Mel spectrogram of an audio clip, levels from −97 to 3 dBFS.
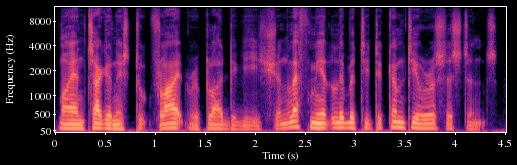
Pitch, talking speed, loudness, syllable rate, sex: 115 Hz, 225 wpm, -19 LUFS, 6.2 syllables/s, male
